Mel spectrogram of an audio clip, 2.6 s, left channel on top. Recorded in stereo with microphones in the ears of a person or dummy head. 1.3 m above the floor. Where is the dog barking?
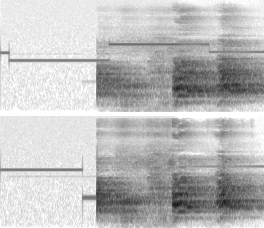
40° right (ahead or behind), 0.9 m.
